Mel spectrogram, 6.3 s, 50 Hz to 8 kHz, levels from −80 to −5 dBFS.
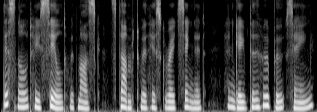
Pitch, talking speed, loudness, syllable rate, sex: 180 Hz, 160 wpm, -18 LUFS, 3.8 syllables/s, female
